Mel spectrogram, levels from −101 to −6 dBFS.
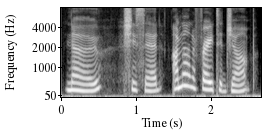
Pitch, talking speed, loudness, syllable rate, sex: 255 Hz, 180 wpm, -16 LUFS, 4.2 syllables/s, female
